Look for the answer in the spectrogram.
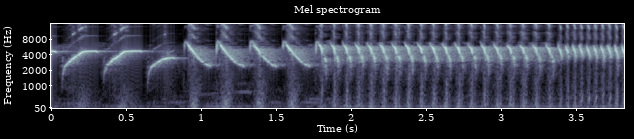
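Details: Canary song used as a training master for young canaries and to prompt silent birds: three downslurred whistles, then quick descending sweeps, then a rapid even trill of clipped notes that speeds into a finer buzzing roll at the end.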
